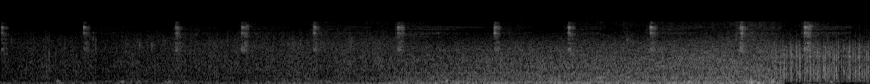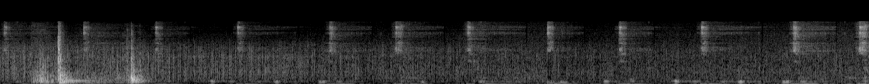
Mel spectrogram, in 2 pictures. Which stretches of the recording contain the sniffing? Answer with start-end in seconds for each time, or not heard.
not heard.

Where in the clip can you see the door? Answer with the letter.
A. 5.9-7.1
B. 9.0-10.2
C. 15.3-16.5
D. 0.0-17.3
B.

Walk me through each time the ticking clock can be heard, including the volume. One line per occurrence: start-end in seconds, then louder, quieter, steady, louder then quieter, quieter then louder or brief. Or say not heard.
0.0-17.3 louder.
